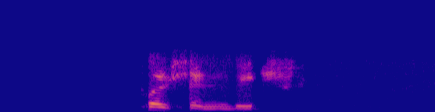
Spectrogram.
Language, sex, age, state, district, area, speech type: Hindi, male, 45-60, Uttar Pradesh, Lucknow, rural, conversation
